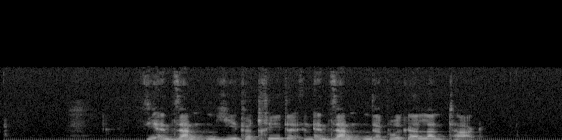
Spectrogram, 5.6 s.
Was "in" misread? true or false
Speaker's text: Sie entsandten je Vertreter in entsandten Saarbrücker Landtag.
false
